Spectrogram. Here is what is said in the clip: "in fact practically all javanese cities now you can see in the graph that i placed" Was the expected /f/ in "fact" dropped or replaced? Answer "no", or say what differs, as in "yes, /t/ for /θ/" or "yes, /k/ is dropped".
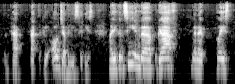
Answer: yes, /p/ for /f/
